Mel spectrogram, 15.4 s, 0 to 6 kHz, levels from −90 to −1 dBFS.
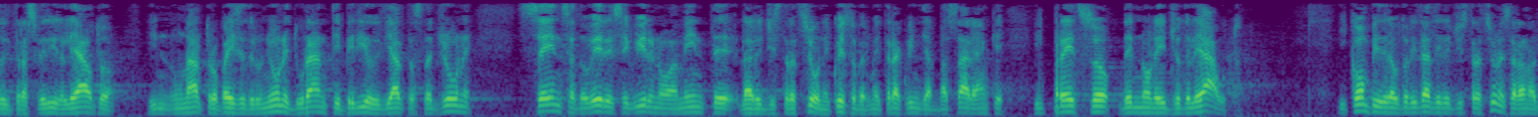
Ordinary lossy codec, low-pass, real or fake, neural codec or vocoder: MP3, 48 kbps; 5.4 kHz; real; none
